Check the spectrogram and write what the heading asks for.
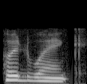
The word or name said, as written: hoodwink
